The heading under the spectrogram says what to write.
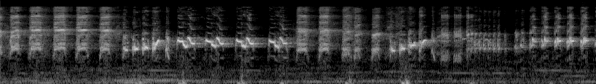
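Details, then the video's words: Noisy sooty-headed bulbuls in full song for luring: a steady stream of raspy pulses, about three per second, overlaid with bubbling whistled phrases that rise and fall. "Suara Burung Kutilang Gacor ASLI Tanpa isian, Ampuh untuk Pikat Kutilang bikin kutilang Ribut gacor"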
